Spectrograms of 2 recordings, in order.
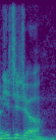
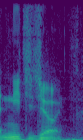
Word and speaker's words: Nichijō: But Nichijō. – Yeah, Nichijō.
